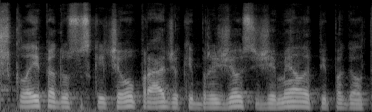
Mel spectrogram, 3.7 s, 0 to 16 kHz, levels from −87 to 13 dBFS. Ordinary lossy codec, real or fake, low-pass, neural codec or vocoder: AAC, 64 kbps; real; 14.4 kHz; none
